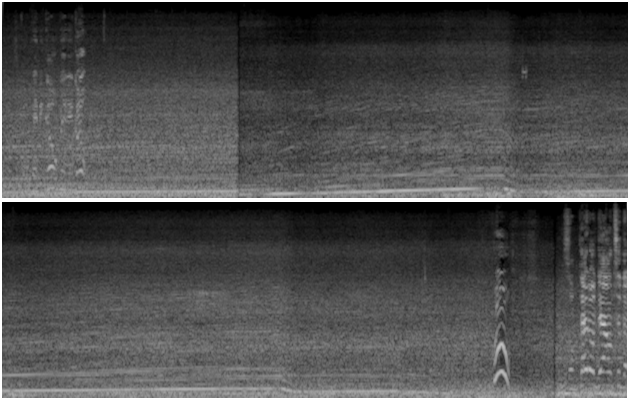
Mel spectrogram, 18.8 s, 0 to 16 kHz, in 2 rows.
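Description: A 2007 Honda Civic EX engine revs hard at full throttle, its rising drone climbing in pitch through several gear pulls with brief drops between shifts, loud and steady inside the cabin; a voice speaks near the end.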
